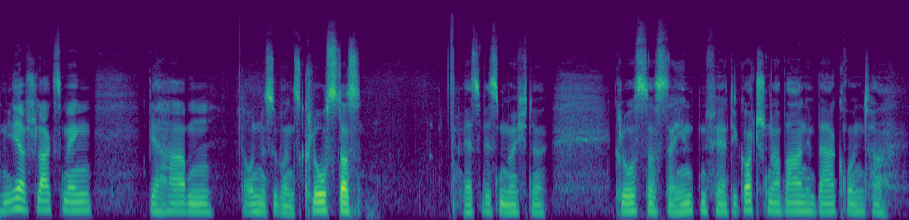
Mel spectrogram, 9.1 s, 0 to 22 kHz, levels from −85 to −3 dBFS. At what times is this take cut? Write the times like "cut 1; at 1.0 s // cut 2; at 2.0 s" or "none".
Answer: none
